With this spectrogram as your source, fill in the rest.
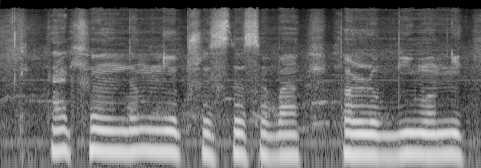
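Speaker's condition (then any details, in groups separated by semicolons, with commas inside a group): Aphasia; earlier rehabilitation in Konstancin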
